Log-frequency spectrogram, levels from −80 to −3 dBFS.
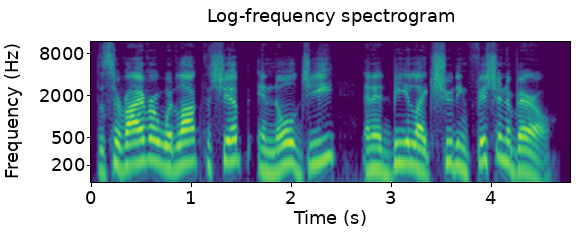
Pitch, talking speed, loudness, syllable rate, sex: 190 Hz, 225 wpm, -18 LUFS, 5.2 syllables/s, female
